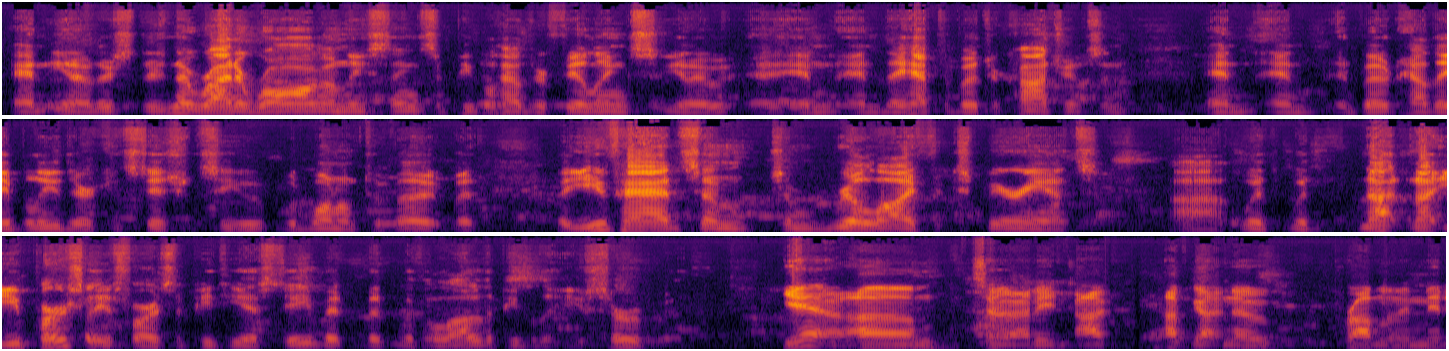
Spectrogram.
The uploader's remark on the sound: LIVE from the American Legislative Exchange Council Annual Conference. LIVE FROM ORLANDO at the AMERICAN LEGISLATIVE EXCHANGE COUNCIL ANNUAL EXCHANGE.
